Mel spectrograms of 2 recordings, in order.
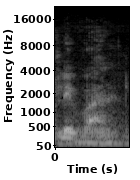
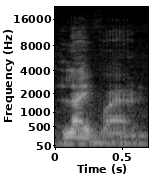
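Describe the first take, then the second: First: 'Live' has the short 'ih' vowel, like 'give'. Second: 'Live' has the long 'eye' vowel, like 'five'. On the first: The speaker calls it wrong. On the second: The speaker calls it right.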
